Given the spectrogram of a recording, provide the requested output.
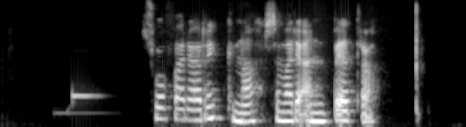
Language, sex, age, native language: Icelandic, female, 20-29, Icelandic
